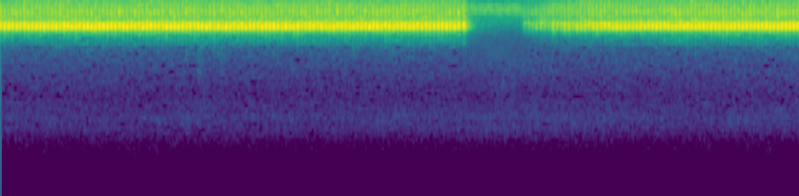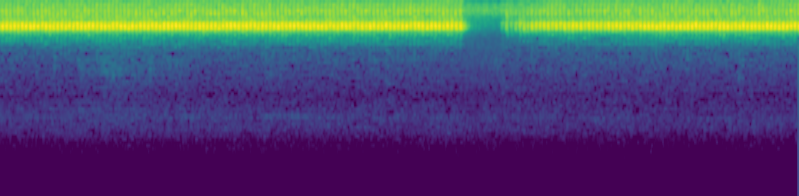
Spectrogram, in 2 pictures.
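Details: Grasshoppers give a continuous high, hissing trill pulsed roughly four times per second, with no music. The sound cuts out for two short gaps near six and sixteen seconds, then swells back each time.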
